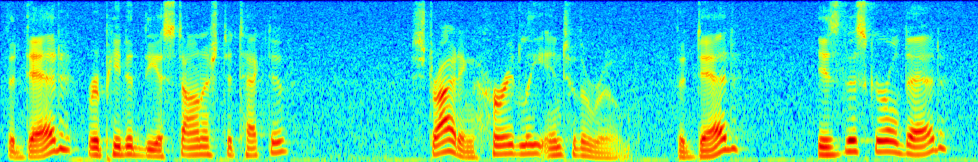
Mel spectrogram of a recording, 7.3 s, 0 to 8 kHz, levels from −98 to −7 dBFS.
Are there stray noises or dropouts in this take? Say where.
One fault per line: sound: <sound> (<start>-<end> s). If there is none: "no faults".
no faults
